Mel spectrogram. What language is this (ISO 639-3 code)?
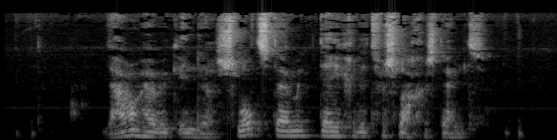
nld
